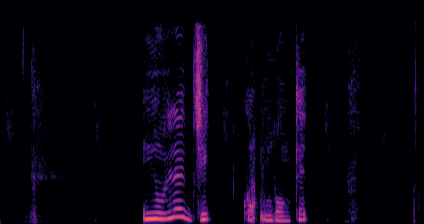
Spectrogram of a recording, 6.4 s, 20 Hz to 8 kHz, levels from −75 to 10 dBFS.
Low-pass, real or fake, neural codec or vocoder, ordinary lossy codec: 7.2 kHz; fake; codec, 44.1 kHz, 3.4 kbps, Pupu-Codec; MP3, 48 kbps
